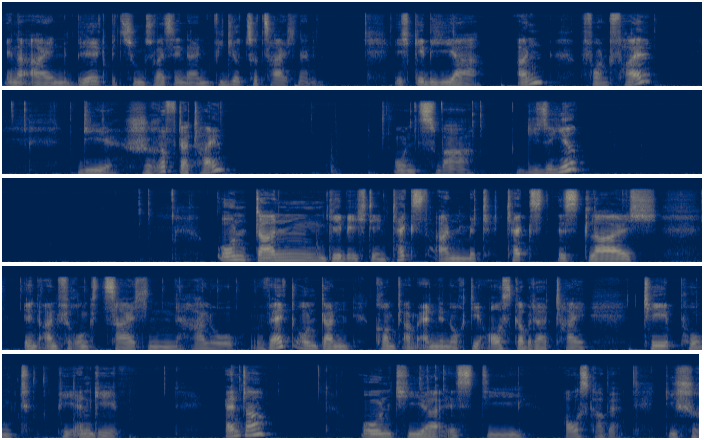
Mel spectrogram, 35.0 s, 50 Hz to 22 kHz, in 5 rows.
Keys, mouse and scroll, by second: 2.1 Right, 4.8 Right, 11.7 click, 15.3 click, 16.3 Right, 18.4 Right, 27.7 Return, 30.3 click, 31.7-32.7 drag.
